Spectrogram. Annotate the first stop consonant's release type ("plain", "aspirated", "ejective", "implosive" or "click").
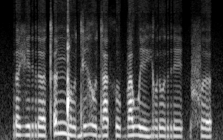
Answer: ejective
